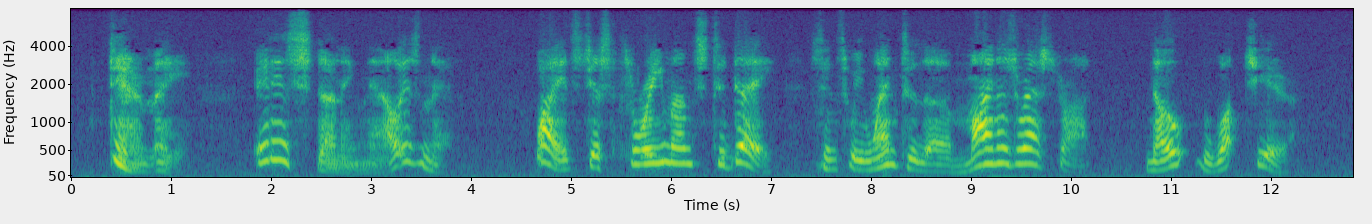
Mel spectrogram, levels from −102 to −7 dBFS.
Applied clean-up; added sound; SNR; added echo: none; none; none; none.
